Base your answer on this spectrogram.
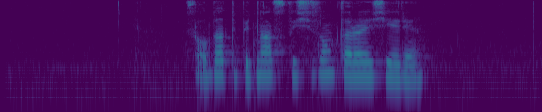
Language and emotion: Russian, neutral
